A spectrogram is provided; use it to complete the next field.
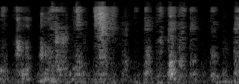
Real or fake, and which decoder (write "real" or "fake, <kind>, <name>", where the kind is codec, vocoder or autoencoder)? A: real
